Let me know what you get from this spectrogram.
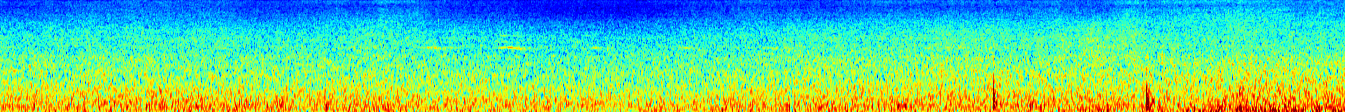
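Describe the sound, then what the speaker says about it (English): Ocean waves wash continuously in the Tales of Arise game as a soft, steady broadband rush, faint and unbroken, with a couple of tiny clicks near the end. "I'm looking at the ocean. The ocean?"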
